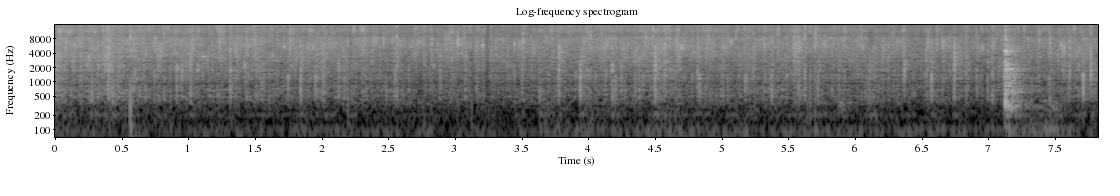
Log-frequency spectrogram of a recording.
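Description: Onions sizzle and crackle in hot oil in a pan.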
